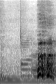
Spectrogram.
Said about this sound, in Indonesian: Eta batuk.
